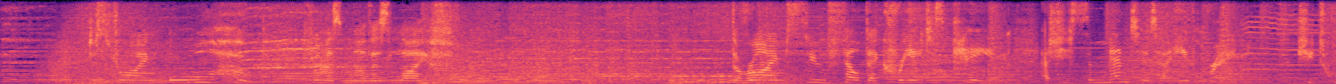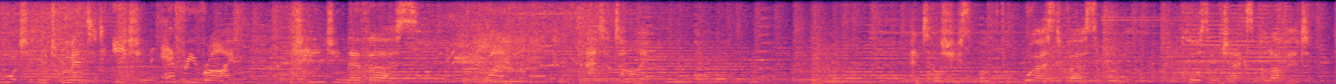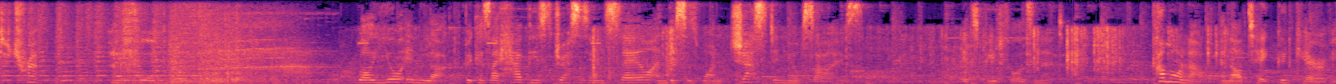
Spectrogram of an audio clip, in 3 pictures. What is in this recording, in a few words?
VO British; Women Voice Over Talent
